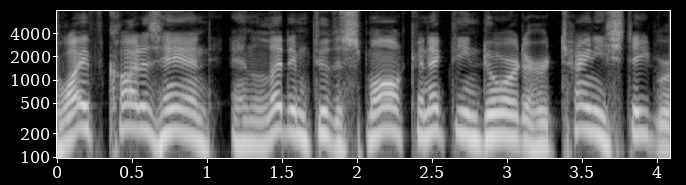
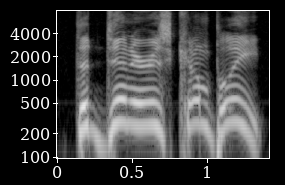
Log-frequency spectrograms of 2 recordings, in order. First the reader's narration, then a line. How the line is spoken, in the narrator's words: he cried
